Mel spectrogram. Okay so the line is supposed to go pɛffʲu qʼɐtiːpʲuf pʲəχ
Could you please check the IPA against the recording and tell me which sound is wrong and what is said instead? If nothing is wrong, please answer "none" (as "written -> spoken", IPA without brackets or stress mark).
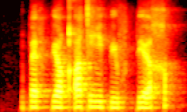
fʲ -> pʲ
